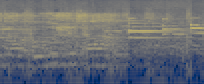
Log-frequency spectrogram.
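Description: Live rock band playing: a harmonica plays held notes over electric and acoustic guitars and drums.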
